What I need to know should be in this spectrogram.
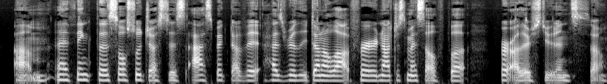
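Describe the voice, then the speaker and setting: With a Connecticut accent, a woman speaks at a fairly quick pace and a medium pitch. The recording is very clean, with a silent background and a dry, close sound with no echo. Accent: American (Connecticut). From Kurdistan, raised in Connecticut, US. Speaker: university student. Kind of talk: radio interview.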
